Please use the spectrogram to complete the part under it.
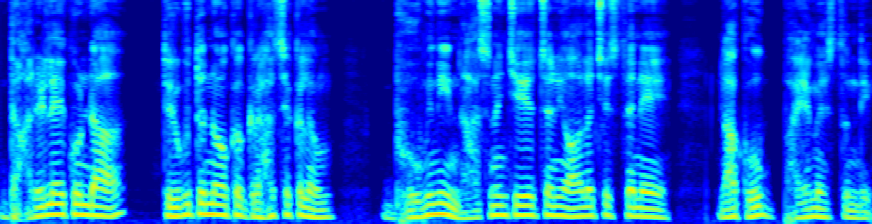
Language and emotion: Telugu, fearful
